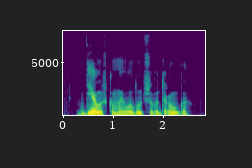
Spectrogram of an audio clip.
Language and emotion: Russian, sad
